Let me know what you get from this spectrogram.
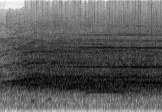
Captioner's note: applauding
